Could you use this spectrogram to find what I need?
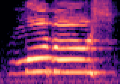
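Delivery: put-on high, loud kids' shout; high-pitched holler of boys and girls; children yelling. A narrator's reading. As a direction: yell it like an eager crowd of kids. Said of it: "sounded just like boys and girls".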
